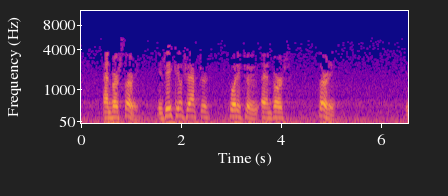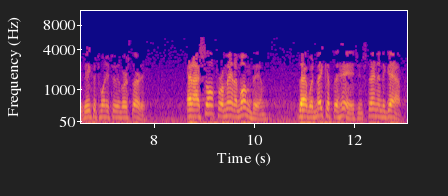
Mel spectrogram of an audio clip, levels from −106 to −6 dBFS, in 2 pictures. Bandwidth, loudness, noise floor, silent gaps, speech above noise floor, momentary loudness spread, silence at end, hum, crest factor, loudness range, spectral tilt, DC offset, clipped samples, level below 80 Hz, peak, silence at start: 5.8 kHz; -31 LUFS; -56 dBFS; none; 26 dB; 16 LU; 0 s; none; 22 dB; 9 LU; -9.5 dB/octave; under 0.1%; under 0.1%; -56 dBFS; -8 dBFS; 0.45 s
